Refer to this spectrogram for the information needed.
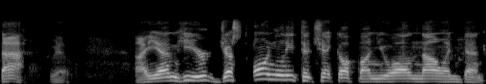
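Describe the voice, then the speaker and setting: A man's voice: mid-range voice, expressive, measured pace, no echo, natural voice. Man as polite park ranger, mild-mannered, matter-of-fact, dry close recording. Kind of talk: informal script table read.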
